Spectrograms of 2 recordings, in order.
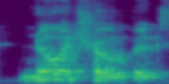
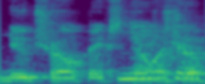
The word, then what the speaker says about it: nootropics: think better perform better no tropics it's actually where you pronounce it nootropics however you want to pronounce it it's n-o-o-t-r-o-p-i-c-s but it's kind of a cool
